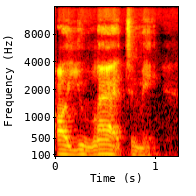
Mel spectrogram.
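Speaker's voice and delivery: put-on scolding tone. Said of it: "you said that, like, you was my mama".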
